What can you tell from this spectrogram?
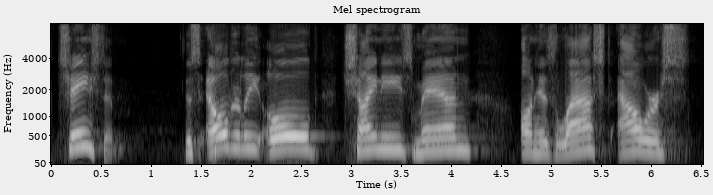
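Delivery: high, loud, slow exultant preaching; full-force preaching. Acted. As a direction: ring it out to the congregation, stretching each phrase.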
